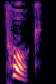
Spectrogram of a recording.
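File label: "pork", English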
